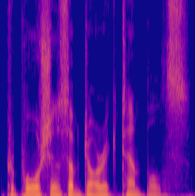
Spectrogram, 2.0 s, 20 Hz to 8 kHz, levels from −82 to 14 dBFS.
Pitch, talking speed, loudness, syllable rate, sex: 105 Hz, 125 wpm, -21 LUFS, 4.4 syllables/s, male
